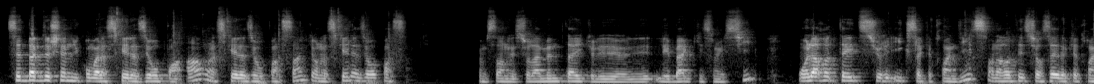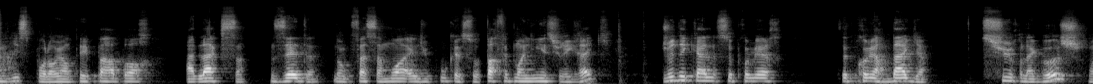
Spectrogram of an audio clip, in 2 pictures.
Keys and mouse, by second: 1.0 s, 2.0 s, 4.7-5.3 middle drag, 6.2-6.6 middle drag, 7.2 middle drag, 8.3 r, 10.0 r, 17.1 g, 19.2 middle click, 19.7 g.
